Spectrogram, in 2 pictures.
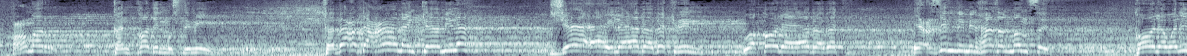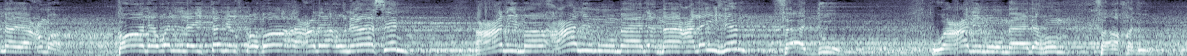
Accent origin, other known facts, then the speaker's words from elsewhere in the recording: Egypt; اللهم اجعل بلدنا مصر أمنا أمانا سخاء رخاء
